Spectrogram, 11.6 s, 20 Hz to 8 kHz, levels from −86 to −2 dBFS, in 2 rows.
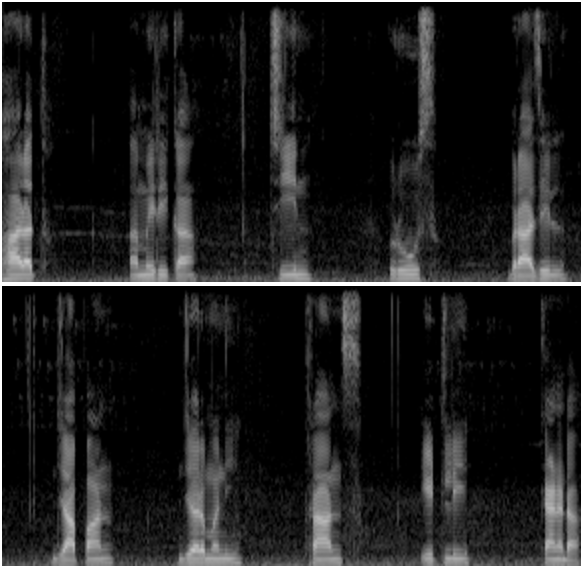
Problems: none marked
